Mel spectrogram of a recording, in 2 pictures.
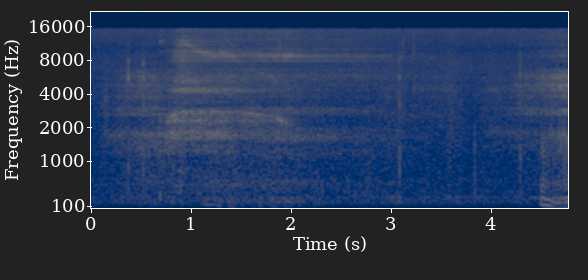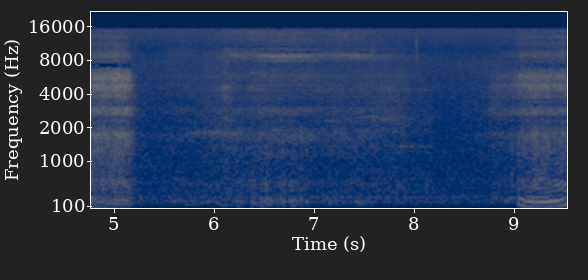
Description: Bulldog snoring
